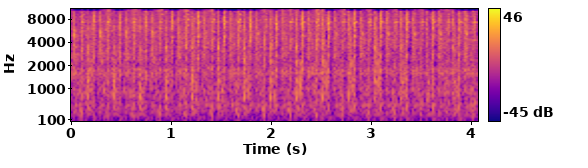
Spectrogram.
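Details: 6 HP Witte diesel running after about 30 years idle, following valve work, an oil change and a fuel system cleaning: a slow, even chuff of about four beats a second with no knocks or misses. Normal idle.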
